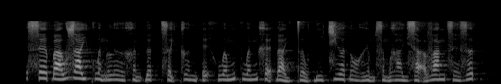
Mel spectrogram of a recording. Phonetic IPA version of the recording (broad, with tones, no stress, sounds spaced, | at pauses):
s ɛ˧ ɓ a˨˦ w z a˧ j k w ə̰˧˨ n l ə̤ː˨˩ x ə̰˧˨ n ɗ ə˨˩ t̚ s ə̰˧˨ j k ə̤ː˨˩ n ʔ ḛ˧˨ h w ə˨˦ m k w ə˨˦ n x ɛ̰˧˨ ɗ a˧˩ j t̪ ə˧˩ w ɗ i̤˨˩ t͡ɕ i˧ ə̯ ɗ ɔ̤˨˩ ɣ ḛ˧˨ m s ə̰˧˨ m ɣ a̤˨˩ j z a̰ː˧˨ v a˧ ŋ s ɛ̤˨˩ z ə˦˥ t̚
